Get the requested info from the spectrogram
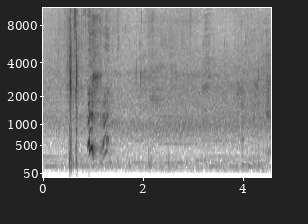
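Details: White German Shepherd playing at A & B Dogs, giving a short bark followed by a couple of quick yelping vocal bursts near the start, then quiet room background with faint low hum.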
